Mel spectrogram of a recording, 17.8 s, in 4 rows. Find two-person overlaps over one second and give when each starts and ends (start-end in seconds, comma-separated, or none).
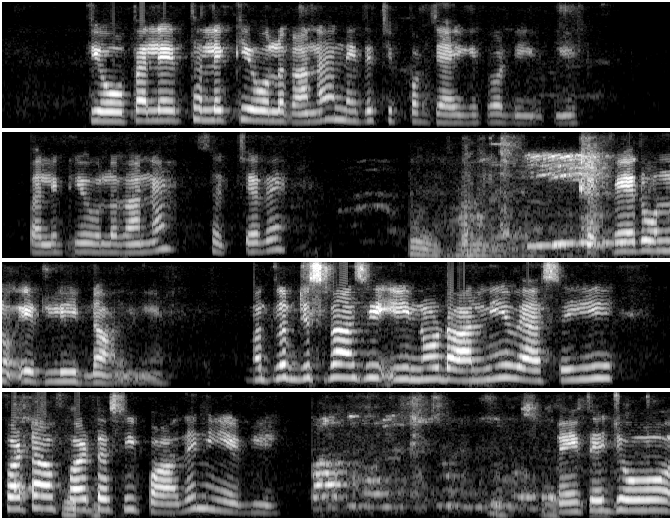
none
